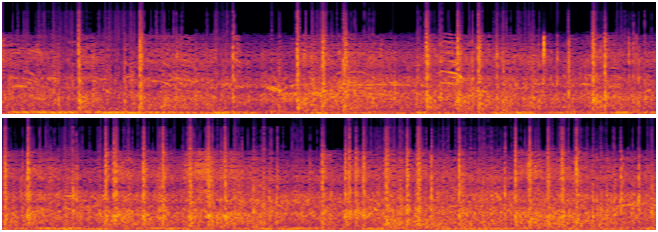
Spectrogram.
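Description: Fireworks display bursting in rapid succession: a dense run of sharp pops and crackles over a continuous deep rumble.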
